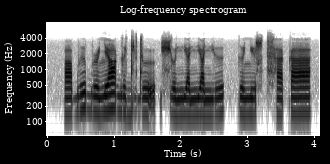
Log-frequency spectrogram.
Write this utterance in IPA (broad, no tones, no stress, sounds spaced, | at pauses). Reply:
ɑ b ɘ b ə˞ lʲ ɑ ɡ ɘ dʲ u d ɵ | ɕ ɵ nʲ a nʲ ɑ nʲ ɘ | k ɘ lʲ ɘ ɬ t͡sʰ a k a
